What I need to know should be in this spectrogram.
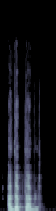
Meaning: adaptable (capable of adapting or being adapted)
- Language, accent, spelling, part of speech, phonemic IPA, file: French, France, adaptable, adjective, /a.dap.tabl/, LL-Q150 (fra)-adaptable.wav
